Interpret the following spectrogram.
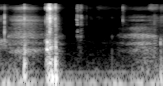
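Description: Handling noise: a short sharp click about half a second in, then a fainter tick about a second in, over quiet room tone.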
